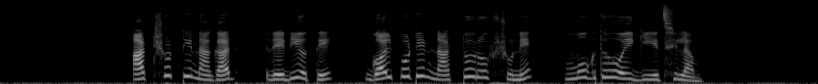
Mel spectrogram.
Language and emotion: Bengali, neutral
